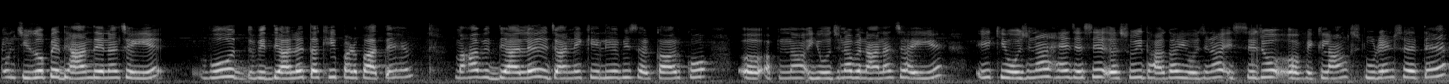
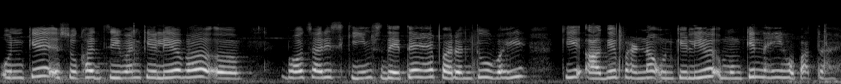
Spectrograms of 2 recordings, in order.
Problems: background sounds at intervals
